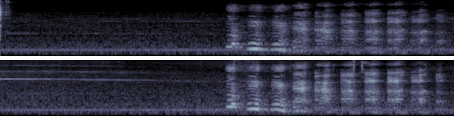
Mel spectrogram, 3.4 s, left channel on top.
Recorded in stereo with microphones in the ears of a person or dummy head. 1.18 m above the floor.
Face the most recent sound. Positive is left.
turn(degrees=-30)  # may be behind; listen again after turning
